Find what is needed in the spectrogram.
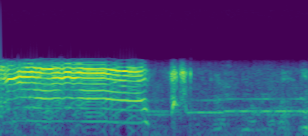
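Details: A newborn with hiccups gives a high, sustained wailing cry that breaks off, followed by a short catching sound and quieter fussing: infant crying.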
